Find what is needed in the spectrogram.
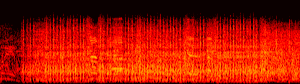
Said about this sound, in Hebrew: וואו, כמה אתם יורים. אתם יורים כל כך הרבה, אתה יודע, אין לך בסרט שהוא נמשך כמעט שעה, אין לך עשר שניות רצופות בלי ירי או בלי פיצוצים.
